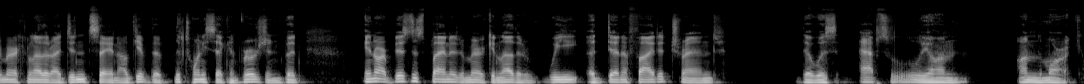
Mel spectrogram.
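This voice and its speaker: A man with an ordinary speaking voice talks at a fairly quick pace and fairly low pitch, with fairly even intonation. The recording is very clean, with a silent background. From Dallas-Fort Worth, Texas (born in India). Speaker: private equity investor. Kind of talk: interview.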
